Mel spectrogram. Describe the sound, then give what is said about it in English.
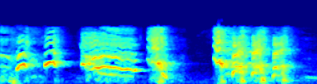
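A woman coughs in harsh, hacking fits, several rasping bursts close together with a brief pause midway before another run of coughs. Loud, with no talking. “Didn't sound very healthy, did she? Could do with some cough mixture.”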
